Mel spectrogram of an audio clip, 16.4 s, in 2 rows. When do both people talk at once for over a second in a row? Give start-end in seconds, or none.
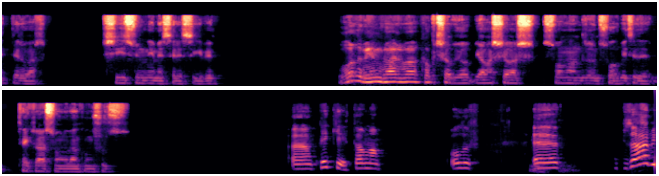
none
